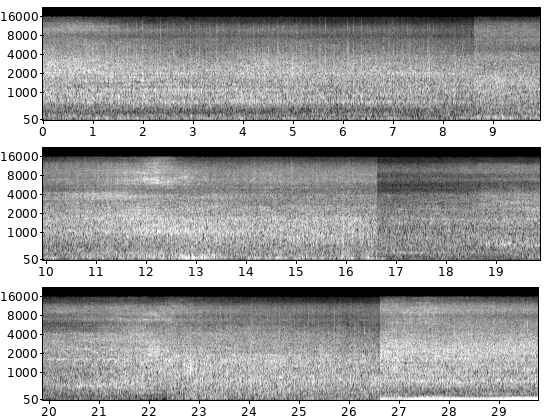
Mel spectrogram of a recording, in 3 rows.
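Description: Wren 00 gauge unrebuilt West Country class model locomotive and its coaches running on the track: a steady rushing noise of the motor and wheels. The sound changes abruptly about three times, with a low hum added near the end.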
